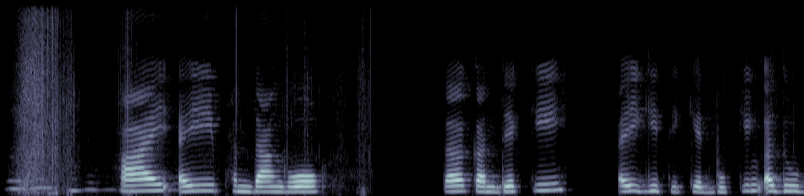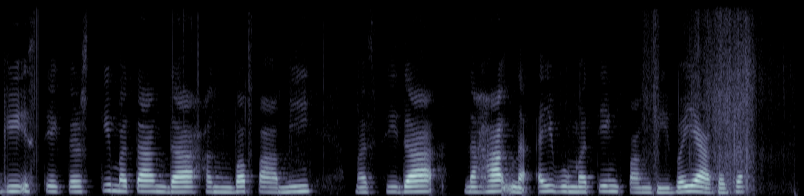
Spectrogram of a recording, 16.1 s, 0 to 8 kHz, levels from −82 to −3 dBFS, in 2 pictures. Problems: none marked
